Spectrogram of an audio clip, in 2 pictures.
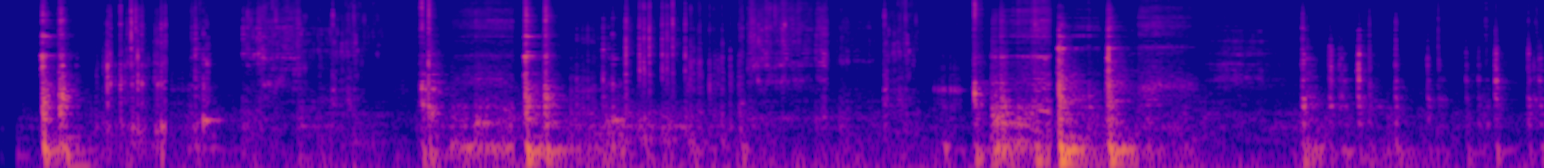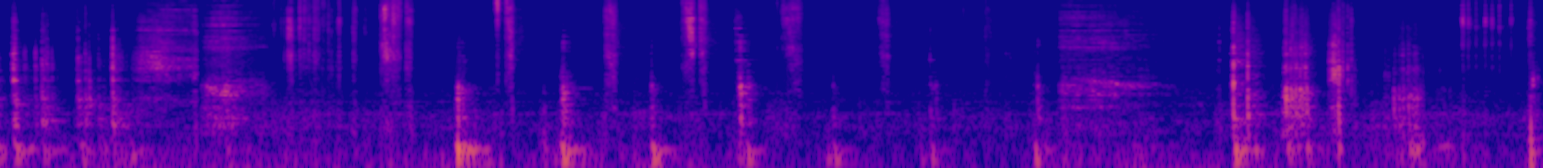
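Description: A busy string of sharp clicks, taps and knocks from kitchen items being handled and set down on hard surfaces, including eggs set one by one into a ceramic egg tray. A short hiss comes near the end.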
